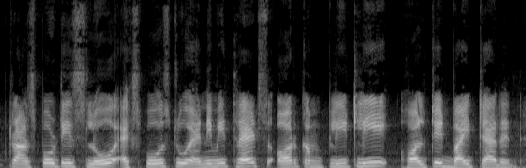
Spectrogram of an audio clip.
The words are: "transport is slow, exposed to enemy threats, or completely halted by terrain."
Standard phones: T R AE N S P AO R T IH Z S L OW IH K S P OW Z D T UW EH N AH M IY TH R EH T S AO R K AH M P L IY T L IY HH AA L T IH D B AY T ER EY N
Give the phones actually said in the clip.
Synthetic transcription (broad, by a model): T R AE N S P AO R T IH Z S L OW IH K S P OW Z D T UW EH N AH M IY T R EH T S AO R K AH M P L IY T L IY HH AA L T IH D B AY T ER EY N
